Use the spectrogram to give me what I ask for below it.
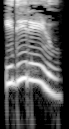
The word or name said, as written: ಇದಿರೇಳು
